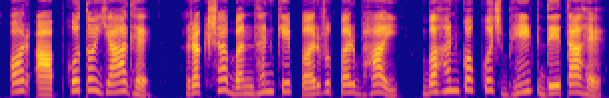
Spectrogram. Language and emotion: Hindi, neutral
